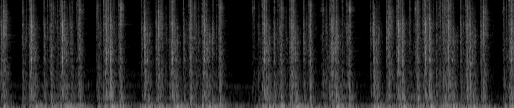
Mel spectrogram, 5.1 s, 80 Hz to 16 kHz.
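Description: Dense fingertip typing on the keys of a vintage 1950s metal typewriter produces a rapid run of sharp, bright mechanical typebar strikes over a low thump. Brief pauses break up the rhythm.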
